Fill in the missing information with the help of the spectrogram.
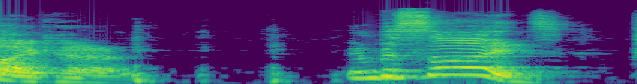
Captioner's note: Sully chuckling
